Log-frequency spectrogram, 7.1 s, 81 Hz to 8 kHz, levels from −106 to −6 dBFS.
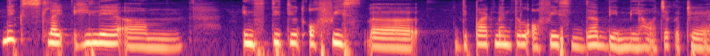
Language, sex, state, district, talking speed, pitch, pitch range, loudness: Rengma, female, Nagaland, Kohima, 125 wpm, 205 Hz, 175-235 Hz, -18 LUFS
